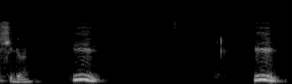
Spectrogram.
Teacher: Tiene es como una transición de la I a la U. Entonces, si ustedes ponen los labios como si fuesen a decir la U, pero dicen una I, tienen el sonido de la Y.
